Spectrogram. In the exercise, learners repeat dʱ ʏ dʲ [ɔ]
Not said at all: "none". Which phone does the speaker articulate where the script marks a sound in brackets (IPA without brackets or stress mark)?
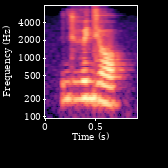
ɔ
